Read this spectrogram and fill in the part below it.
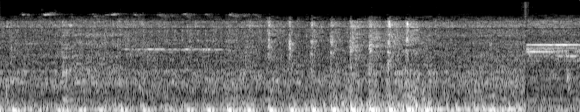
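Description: A motorcycle runs in drop gear, its engine giving a steady, close, throbbing low chug with a rhythmic pulsing beat throughout and light mechanical clatter, no voices.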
